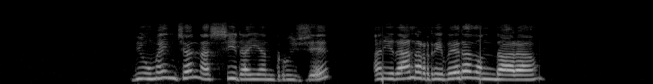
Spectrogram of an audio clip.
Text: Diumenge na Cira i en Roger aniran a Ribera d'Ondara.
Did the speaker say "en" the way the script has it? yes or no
yes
